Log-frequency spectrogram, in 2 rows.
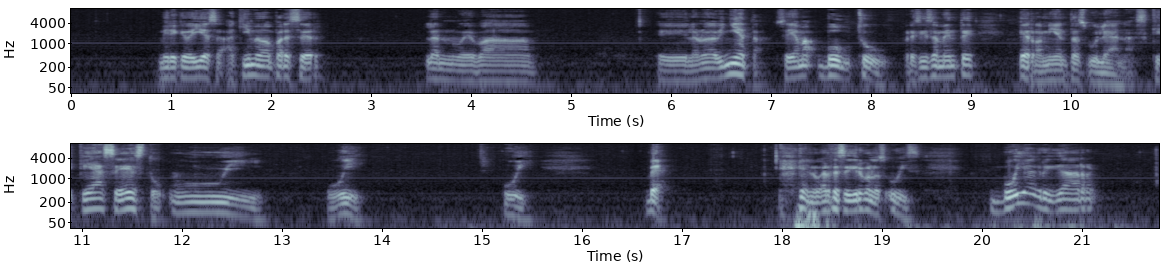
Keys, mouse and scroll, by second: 16.7 shift+middle click, 17.3-18.4 shift+middle drag, 18.6 shift+middle click, 21.0 shift+a.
